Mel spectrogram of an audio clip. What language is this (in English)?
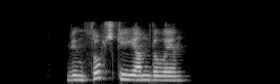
Mari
